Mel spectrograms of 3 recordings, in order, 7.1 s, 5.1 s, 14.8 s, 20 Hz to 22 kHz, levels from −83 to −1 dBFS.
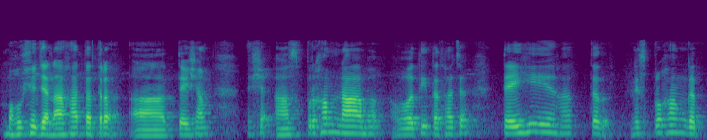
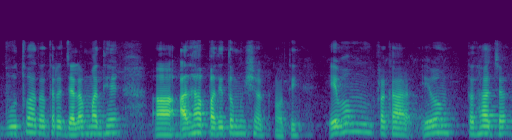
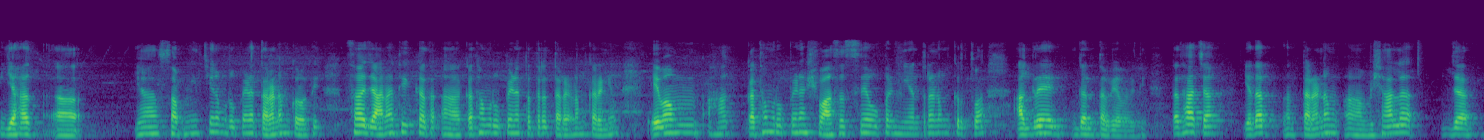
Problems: background sounds at intervals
